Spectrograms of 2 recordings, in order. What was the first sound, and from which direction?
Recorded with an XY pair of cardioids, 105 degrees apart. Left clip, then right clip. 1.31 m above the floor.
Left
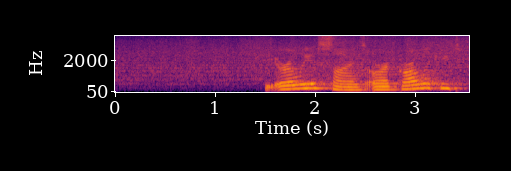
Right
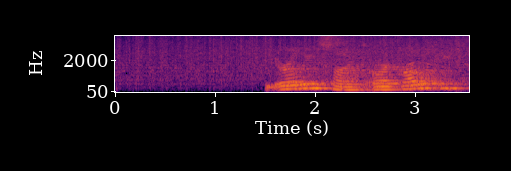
A woman speaking, 60° left.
